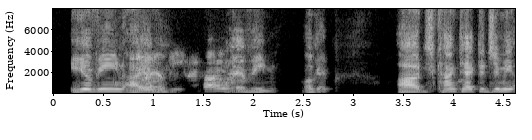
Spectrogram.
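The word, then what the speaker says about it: Iovine: she contacted jimmy uh you how do you pronounce his name iavine okay uh just contacted jimmy ivey uh formed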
